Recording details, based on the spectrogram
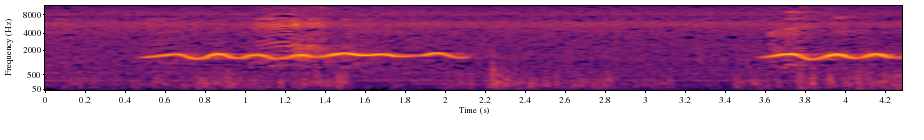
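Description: A Chow Chow whines in a thin, high, quavering tone that wobbles up and down for over a second. After a pause the same trembling whine starts again, with soft room noise underneath.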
